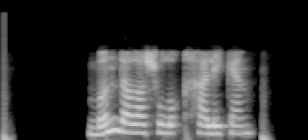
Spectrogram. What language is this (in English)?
Bashkir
